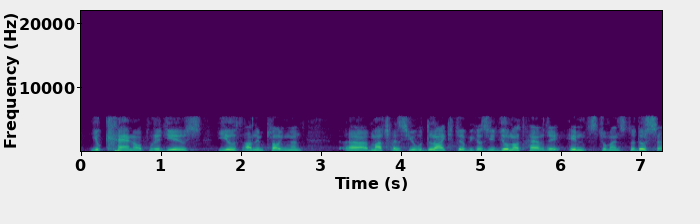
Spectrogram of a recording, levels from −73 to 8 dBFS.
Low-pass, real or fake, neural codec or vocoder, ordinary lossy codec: 5.4 kHz; fake; codec, 16 kHz, 4 kbps, FunCodec, trained on LibriTTS, 50 frames a second; Opus, 24 kbps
